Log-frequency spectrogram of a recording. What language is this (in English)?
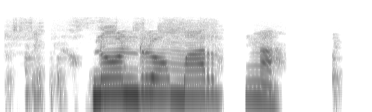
Luo (Kenya and Tanzania)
